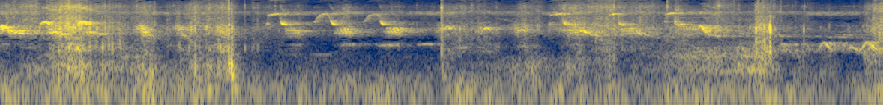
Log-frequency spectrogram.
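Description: A bird calling in short, repeated high chirps, in runs about two and four seconds in, over faint outdoor hiss and light rustling of foliage.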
